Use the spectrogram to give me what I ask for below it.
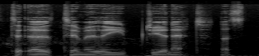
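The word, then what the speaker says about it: Gionet: goes uh tim tim yeah it's uh timothy giannette that's it's not that difficult to pronounce girl and he goes he goes by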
